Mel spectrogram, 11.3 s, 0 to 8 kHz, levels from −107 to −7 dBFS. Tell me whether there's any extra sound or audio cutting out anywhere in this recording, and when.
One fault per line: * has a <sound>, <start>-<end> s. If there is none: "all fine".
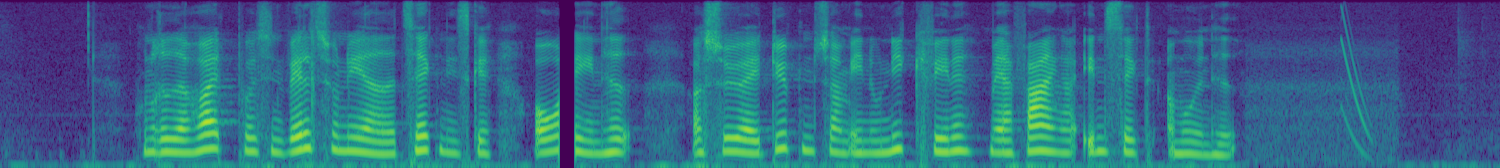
* has a dropout, 4.2-4.3 s
* has a chirp, 10.1-10.3 s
